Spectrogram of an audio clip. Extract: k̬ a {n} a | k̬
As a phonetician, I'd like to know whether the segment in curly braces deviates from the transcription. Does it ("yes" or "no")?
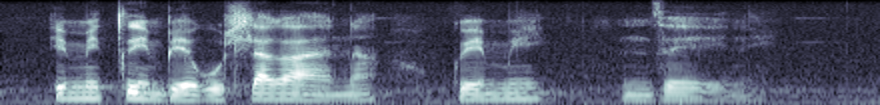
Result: no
